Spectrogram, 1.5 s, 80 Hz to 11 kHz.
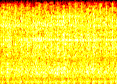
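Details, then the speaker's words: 2007 Honda CT110 single idling with cam chain adjuster set as far as it will go: quick light metallic clatter on every beat, cam chain still slack and rattling. "This is with the cam chain adjusted as much as I can. But, it's a little bit noisy."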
